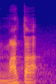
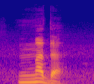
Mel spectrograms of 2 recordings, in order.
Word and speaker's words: Matter: Y, ya voy a dejar de pronunciar mata porque no es mata, es Mada. Es una cosa así como entre una T y una D, Mada.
